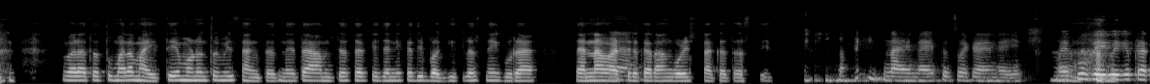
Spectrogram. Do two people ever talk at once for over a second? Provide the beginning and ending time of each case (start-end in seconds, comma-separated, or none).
none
